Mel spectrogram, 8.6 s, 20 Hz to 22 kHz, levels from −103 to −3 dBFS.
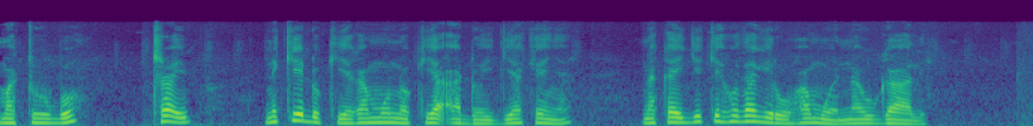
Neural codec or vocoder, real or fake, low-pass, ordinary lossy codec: none; real; 10.8 kHz; none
